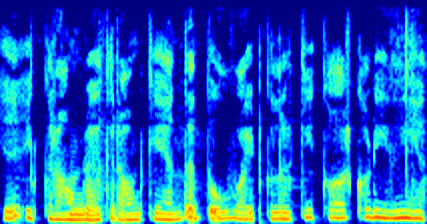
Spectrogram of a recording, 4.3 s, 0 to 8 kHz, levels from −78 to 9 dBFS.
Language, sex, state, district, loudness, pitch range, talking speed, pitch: Hindi, female, Punjab, Fazilka, -16 LUFS, 200-250 Hz, 210 wpm, 230 Hz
